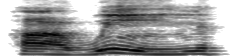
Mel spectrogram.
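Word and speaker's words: hauyne: Hion, pronounced Haween, belongs to sodalite mineral group, which includes sodalite, Hion, lazurite, which is a sulfide-bearing Hion, and nosine.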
